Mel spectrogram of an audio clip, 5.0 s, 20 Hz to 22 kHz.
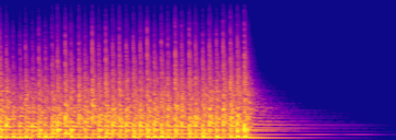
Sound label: TIMBLO LON, Synclavier Percussion; ILIO; Synclavier Percussion 2; World & Orchestral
